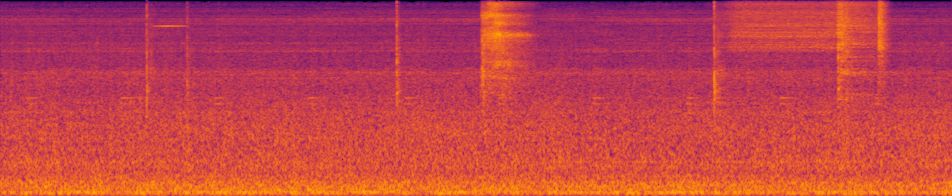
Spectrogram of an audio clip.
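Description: A train rumbles steadily along the rails through a tunnel.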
